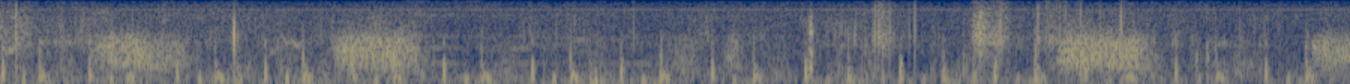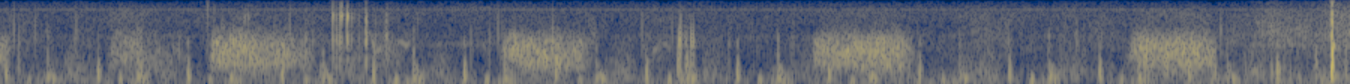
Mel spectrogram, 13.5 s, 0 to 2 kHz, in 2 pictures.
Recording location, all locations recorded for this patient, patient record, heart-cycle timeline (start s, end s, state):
mitral valve (MV)
tricuspid valve (TV)+mitral valve (MV)
#Age: Child
#Sex: Male
#Height: 87.0 cm
#Weight: 12.3 kg
#Pregnancy status: False
#Murmur: Present
#Murmur locations: mitral valve (MV)+tricuspid valve (TV)
#Most audible location: tricuspid valve (TV)
#Systolic murmur timing: Mid-systolic
#Systolic murmur shape: Diamond
#Systolic murmur grading: I/VI
#Systolic murmur pitch: Low
#Systolic murmur quality: Harsh
#Diastolic murmur timing: nan
#Diastolic murmur shape: nan
#Diastolic murmur grading: nan
#Diastolic murmur pitch: nan
#Diastolic murmur quality: nan
#Outcome: Abnormal
#Campaign: 2015 screening campaign
0.00	2.38	unannotated
2.38	2.48	S1
2.48	2.62	systole
2.62	2.70	S2
2.70	2.82	diastole
2.82	2.92	S1
2.92	3.08	systole
3.08	3.14	S2
3.14	3.29	diastole
3.29	3.37	S1
3.37	3.54	systole
3.54	3.60	S2
3.60	3.74	diastole
3.74	3.83	S1
3.83	4.00	systole
4.00	4.07	S2
4.07	4.22	diastole
4.22	4.30	S1
4.30	4.47	systole
4.47	4.54	S2
4.54	4.69	diastole
4.69	4.78	S1
4.78	4.94	systole
4.94	5.02	S2
5.02	5.15	diastole
5.15	5.24	S1
5.24	13.50	unannotated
